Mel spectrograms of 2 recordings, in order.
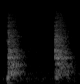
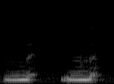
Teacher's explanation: P, P is not voiced. But a B, on the other hand, B, B, is voiced.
